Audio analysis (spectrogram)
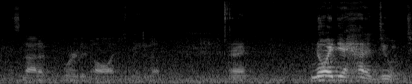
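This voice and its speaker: Someone with an American accent talks at a very fast pace. The recording has audible room echo and noticeable background noise. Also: man. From Boston area, New England. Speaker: navy corpsman sharing suicide survival story. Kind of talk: personal testimony talk. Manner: conversational, with filler words.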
